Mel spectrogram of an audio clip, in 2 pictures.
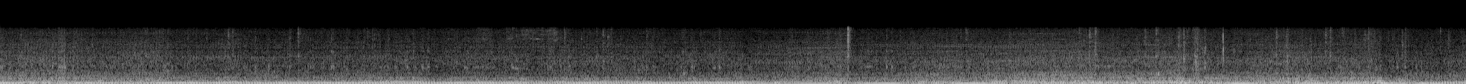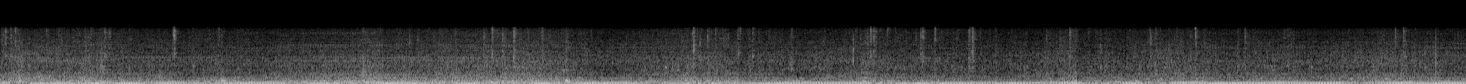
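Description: Land Rover Defender 300 Tdi four-cylinder turbodiesel engine running steadily as it crawls over rocks, with scattered knocks and rattles from the vehicle.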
